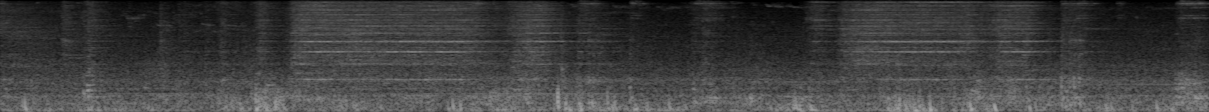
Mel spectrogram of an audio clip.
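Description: Tangara electric train rolling past a platform: a low rumble with scattered clicks, and two long spells of high-pitched wheel squeal, the first about three seconds in and the second near the end.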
